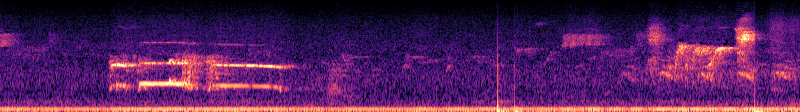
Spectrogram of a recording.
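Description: A rooster crowing once, a long held call beginning about a second in, with a short burst of other bird calls near the end, over a steady low hum.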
